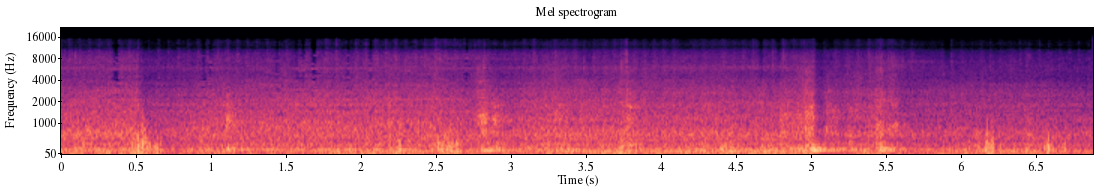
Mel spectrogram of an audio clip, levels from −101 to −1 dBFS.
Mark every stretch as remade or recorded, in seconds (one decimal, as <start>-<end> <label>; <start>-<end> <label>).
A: 0.0-3.2 recorded; 3.2-6.4 remade; 6.4-6.9 recorded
